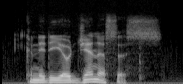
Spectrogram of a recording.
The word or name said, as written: conidiogenesis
